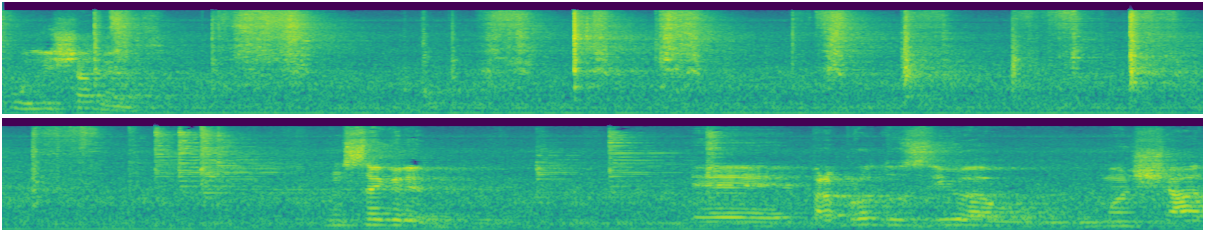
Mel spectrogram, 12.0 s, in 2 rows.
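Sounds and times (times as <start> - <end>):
low steady hum: 0.0 - 12.0
metal spatula scraping paste on wall: 0.4 - 1.6.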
